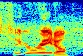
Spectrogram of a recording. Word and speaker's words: Figueredo: you're an ALA fan, I was told that it's Figueredo.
